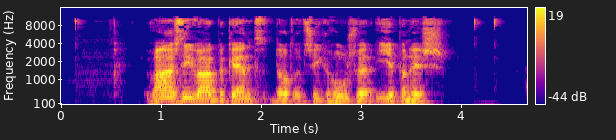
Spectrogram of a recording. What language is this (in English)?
Western Frisian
